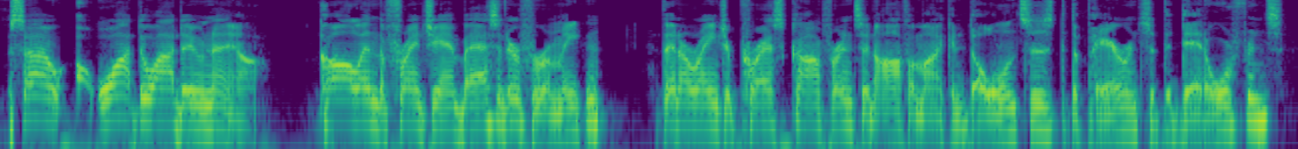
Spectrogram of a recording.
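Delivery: high-pitched, sarcastic presidential questioning; exasperated president. Acted. President asking his men what to do, high and exasperated. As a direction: fire questions in a high, put-upon voice.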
